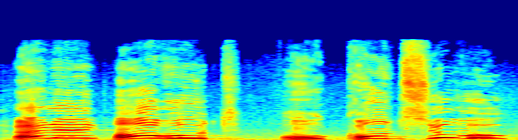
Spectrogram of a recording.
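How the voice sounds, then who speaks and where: A man's voice: extremely high pitch, sing-song, slow pace, slight background noise, full character voice. A man voicing a pompous, bossy railway controller with a formal, authoritative manner in a children's cartoon dub. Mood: brisk, commanding. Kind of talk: animated children's series dub.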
